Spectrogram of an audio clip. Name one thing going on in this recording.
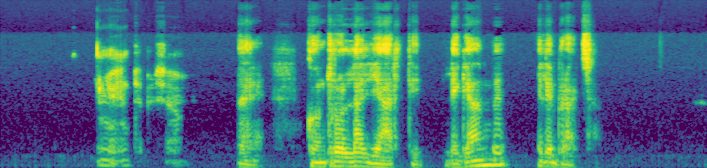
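A man speaks with animation over an online call.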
